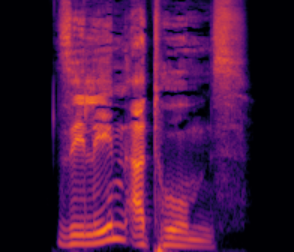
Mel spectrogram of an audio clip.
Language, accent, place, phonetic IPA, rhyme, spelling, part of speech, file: German, Germany, Berlin, [zeˈleːnʔaˌtoːms], -eːnʔatoːms, Selenatoms, noun, De-Selenatoms.ogg
- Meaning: genitive singular of Selenatom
